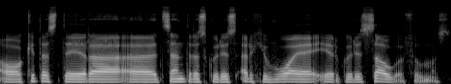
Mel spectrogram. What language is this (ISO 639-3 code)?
lit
